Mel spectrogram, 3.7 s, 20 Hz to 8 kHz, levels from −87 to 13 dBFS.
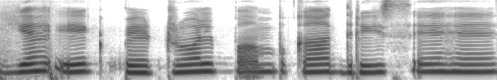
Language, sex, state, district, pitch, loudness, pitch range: Hindi, female, Jharkhand, Ranchi, 240 Hz, -15 LUFS, 225-245 Hz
